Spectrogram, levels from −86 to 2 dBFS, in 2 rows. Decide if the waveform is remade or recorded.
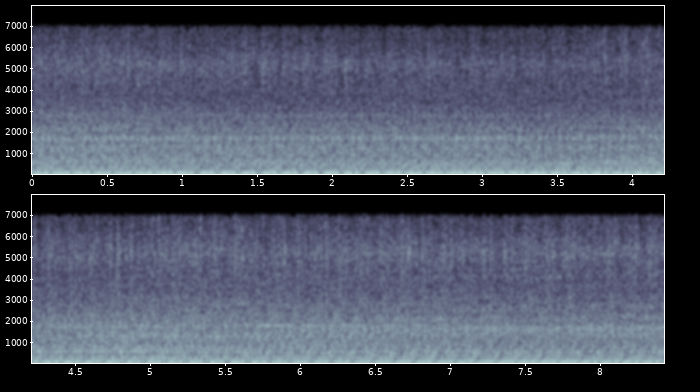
recorded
